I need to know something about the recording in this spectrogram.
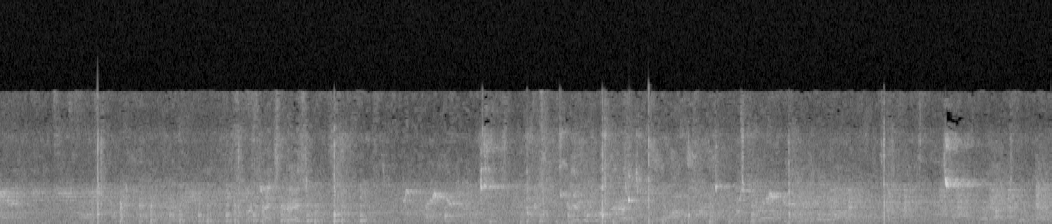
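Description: Tennis rackets strike a ball back and forth in a doubles rally.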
